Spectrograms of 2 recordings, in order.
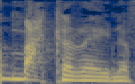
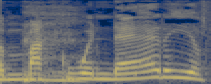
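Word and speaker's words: Maquinaria: It's not the Macarena Festival, it's the Macuinaria Festival, not the Hey Macarena Festival.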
